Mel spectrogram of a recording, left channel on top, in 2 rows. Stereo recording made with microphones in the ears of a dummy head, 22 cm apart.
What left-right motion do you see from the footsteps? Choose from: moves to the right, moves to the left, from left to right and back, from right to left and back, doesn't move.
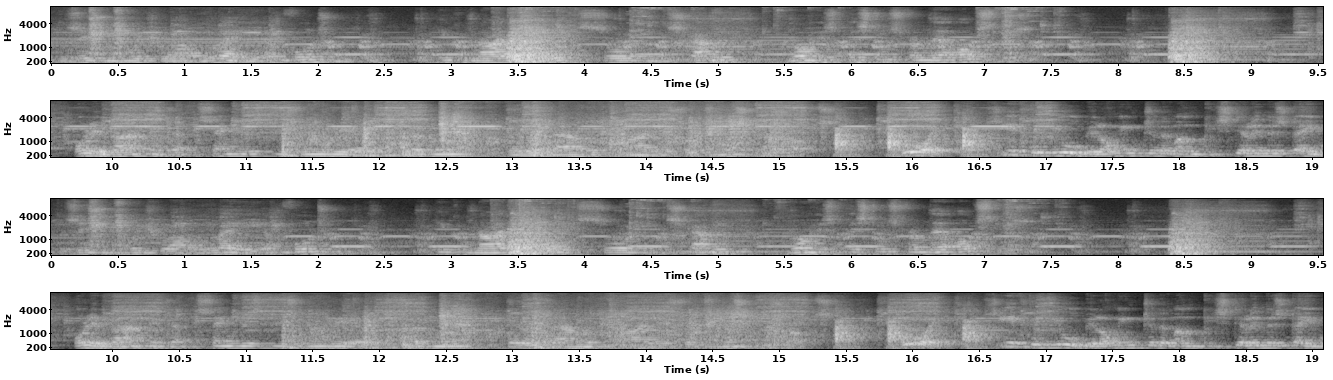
from left to right and back.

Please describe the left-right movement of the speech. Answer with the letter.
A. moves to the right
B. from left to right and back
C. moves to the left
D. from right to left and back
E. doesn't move
E.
